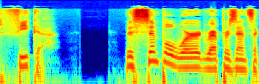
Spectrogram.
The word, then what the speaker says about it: Fika: A cherished and unique aspect of Swedish culture is the tradition of Fika, pronounced Fika.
